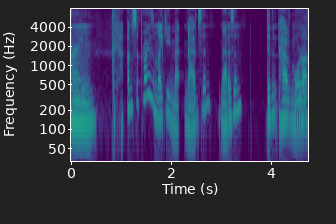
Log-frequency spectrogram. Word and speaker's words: Madison: Madson. It was like Mikey spelled like my name. Oh, yeah. Mikey Madison.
